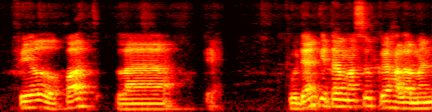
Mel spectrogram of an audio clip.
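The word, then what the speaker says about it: فِي الْقَتْلَى: Biasanya orang juga cenderung sering membaca salah dengan membacanya fil qatl lagi. Jadi yang termasuk ayat goribah pada surat Al-Baqarah ayat 178 adalah fil qatla. Fil qatla. Ya, jadi jangan dibaca fil qatl, tapi fil qatla.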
